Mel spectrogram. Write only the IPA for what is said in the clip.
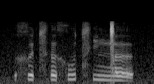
x ɵ t͡sʰ ə x u t͡sʰ i ŋ͡ǀ ə

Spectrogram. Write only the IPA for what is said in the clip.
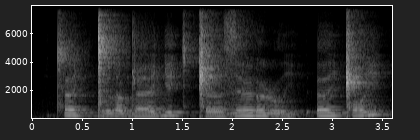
cʰ ɜ c ɡ͡ǀ ɛ l a ɖ æ ʎ ɛ c ǁ ɜ z ɛ ɽ ɜ ɭ o i̯ | ʔ ɜ i̯ ǁ ɔ i̯

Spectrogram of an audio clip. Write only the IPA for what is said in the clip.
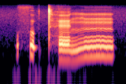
θ ʊ˦ ʔ tʰ ɛ˨ ŋ ũ˦

